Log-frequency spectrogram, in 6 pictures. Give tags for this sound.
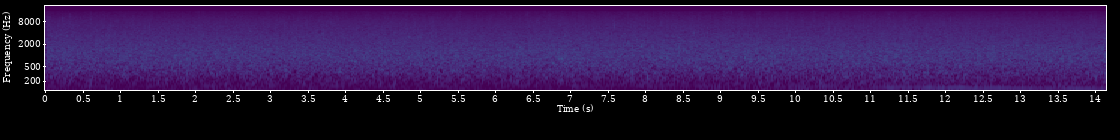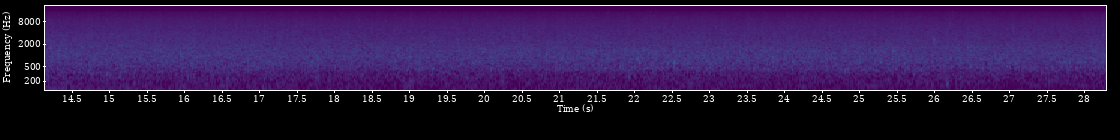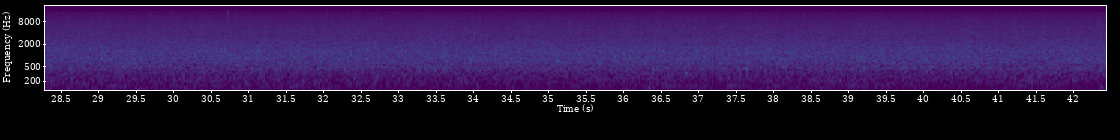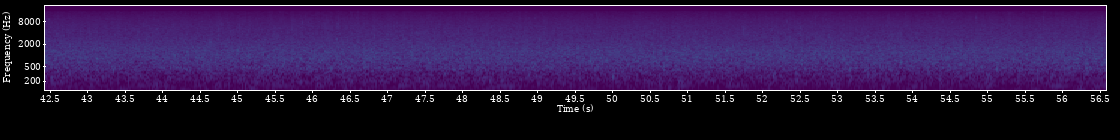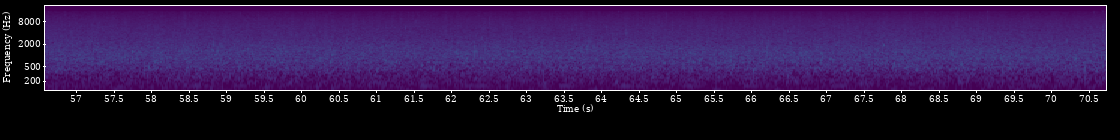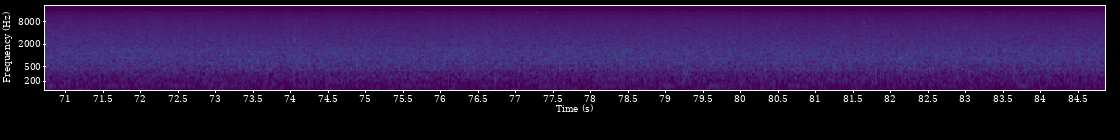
ambience; close; river

